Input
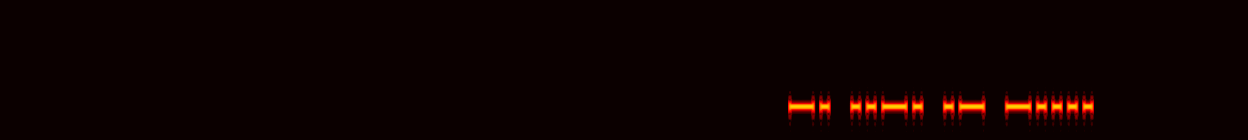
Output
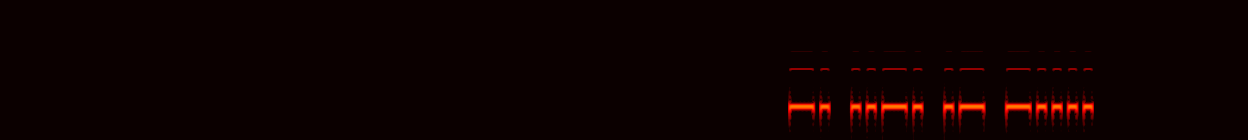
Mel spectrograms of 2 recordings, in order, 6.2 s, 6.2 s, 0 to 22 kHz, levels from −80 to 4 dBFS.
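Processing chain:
parametric band 1,100 Hz −14 dB 0.42 octaves
notch filter 1,100 Hz, Q 5.9
in parallel at −3 dB: soft clipping −39.5 dBFS, distortion −13 dB
on the sum: brickwall limiter −40 dBFS, peak gain reduction 11 dB
bit reduction 12 bits
mains-hum notches 50/100/150/200 Hz
level +6.5 dB

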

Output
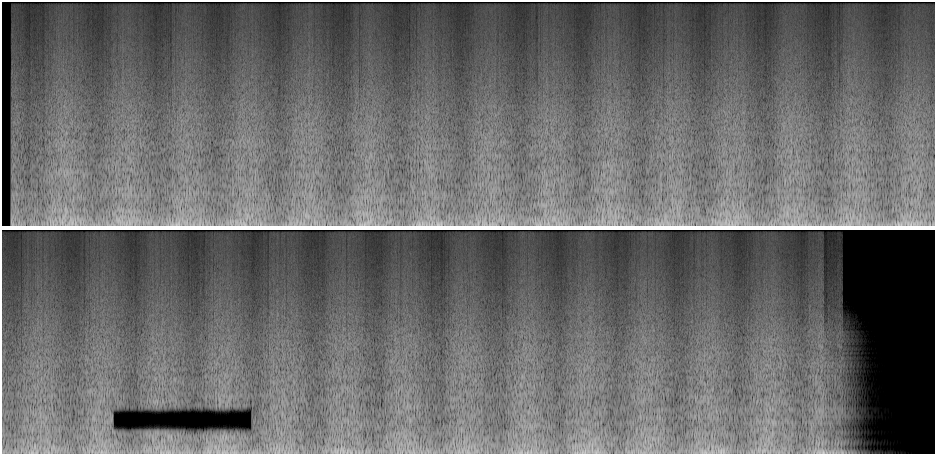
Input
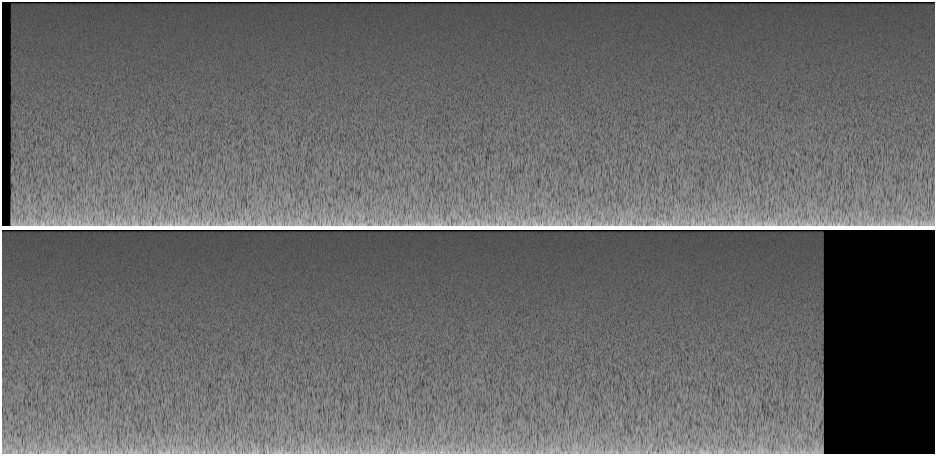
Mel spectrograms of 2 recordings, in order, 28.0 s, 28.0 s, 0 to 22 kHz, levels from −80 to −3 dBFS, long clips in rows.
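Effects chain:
comparator with hysteresis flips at −28.5 dBFS
spring reverb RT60 1.2 s, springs 49 ms, chirp 75 ms, DRR 3.5 dB
amplitude tremolo 1.1 Hz, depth 69%
on a send: single-tap delay 284 ms −6.5 dB
on the sum: time-frequency box erased 0:15.66–0:17.74, 390–830 Hz
level +2.5 dB

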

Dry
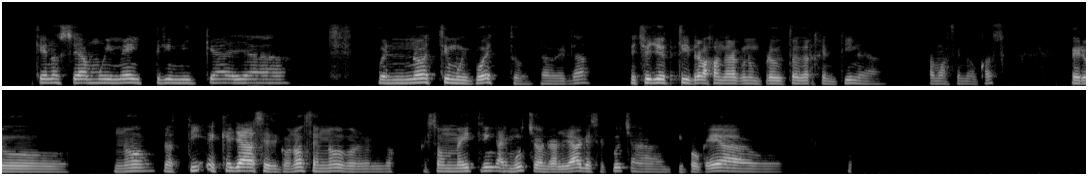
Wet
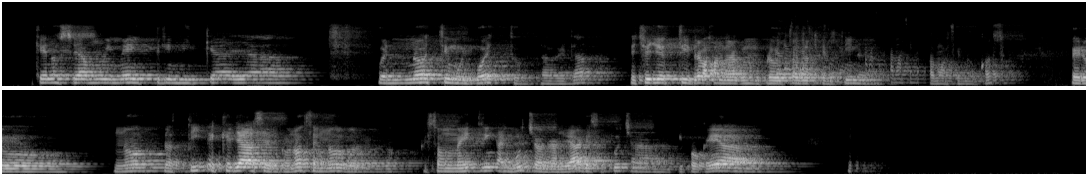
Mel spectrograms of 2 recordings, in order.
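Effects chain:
reverb whose tail is shaped and stops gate 270 ms flat, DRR 8 dB
0:07.63–0:09.68: delay with pitch and tempo change per echo 88 ms, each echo +6 semitones, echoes 2, each echo −6 dB
delay with a band-pass on its return 70 ms, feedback 36%, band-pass 450 Hz, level −4 dB
level +2 dB

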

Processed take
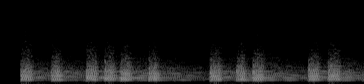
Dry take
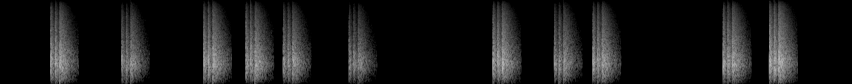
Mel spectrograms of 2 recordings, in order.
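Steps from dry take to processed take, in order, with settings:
frequency axis turned over on the octave scale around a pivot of 500 Hz
brickwall limiter −16.5 dBFS, peak gain reduction 9 dB
reversed playback
downward compressor 4 to 1, threshold −35 dBFS, peak gain reduction 12.5 dB
reversed playback
pitch vibrato 1.1 Hz 7.4 cents
low-pass that shuts in the quiet parts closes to 450 Hz
wrong playback speed 33 rpm record played at 78 rpm
on a send: convolution reverb RT60 2.1 s, pre-delay 3 ms, DRR 9 dB

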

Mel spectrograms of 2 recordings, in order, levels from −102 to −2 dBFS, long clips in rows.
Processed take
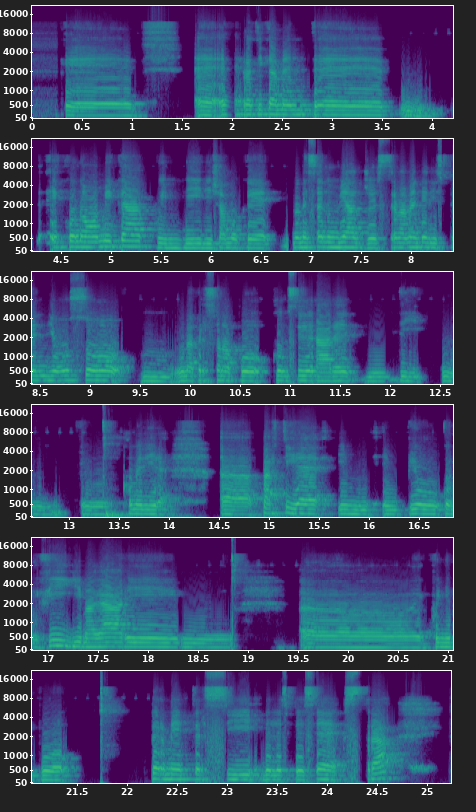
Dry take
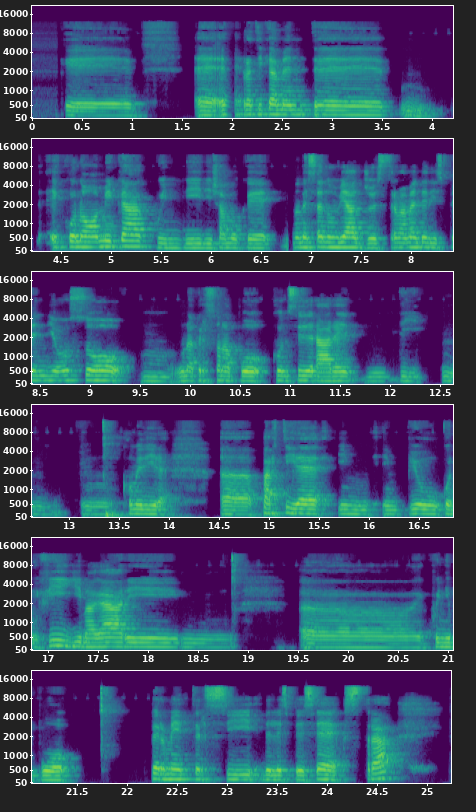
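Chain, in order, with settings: downward compressor 2 to 1, threshold −43 dBFS, peak gain reduction 13 dB
asymmetric clip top −42 dBFS
level +1.5 dB

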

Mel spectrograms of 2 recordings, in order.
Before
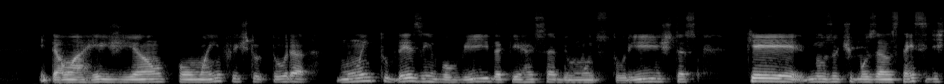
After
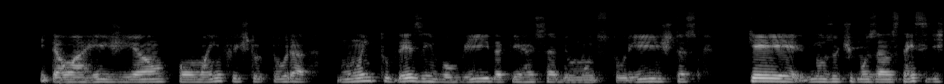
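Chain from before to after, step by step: noise gate −52 dBFS, range −16 dB
comb filter 6.8 ms, depth 94%
level −5 dB

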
